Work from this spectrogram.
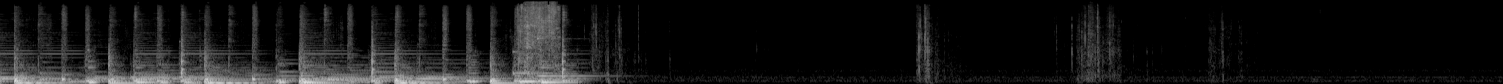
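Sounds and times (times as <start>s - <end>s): plastic packaging crinkling and tearing: 5.2s - 6.8s, 9.0s - 13.3s.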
